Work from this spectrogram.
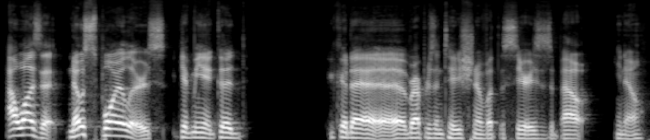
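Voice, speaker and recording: Male streamer, thirties, relaxed and talkative, reacts to chat while planning moves aloud. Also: lowish voice, moderate pace, clear, resonant tone. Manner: chatty, answers chat, thinks aloud about plays. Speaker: streamer playing a card game. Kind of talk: casual live-stream chat while playing.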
